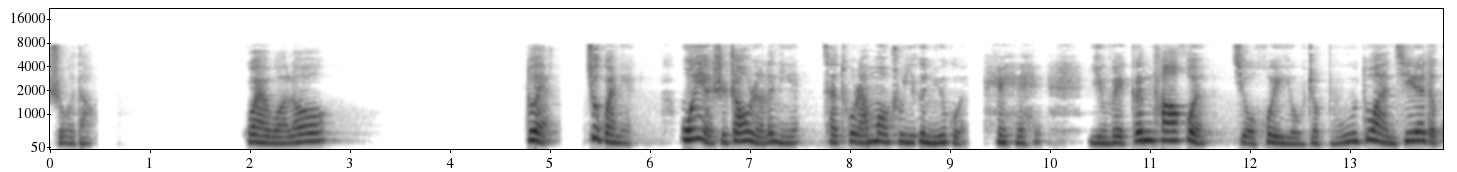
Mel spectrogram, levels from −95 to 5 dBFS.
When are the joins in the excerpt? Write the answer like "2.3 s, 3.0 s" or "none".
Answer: 9.3 s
